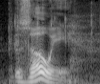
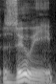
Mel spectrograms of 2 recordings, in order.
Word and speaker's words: Zoe: So we're moving on to Zoe, which looks like it should be pronounced Zooey, but that's incorrect.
